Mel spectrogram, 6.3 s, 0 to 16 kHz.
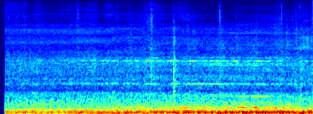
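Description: VIA Rail diesel passenger train led by a GE Genesis P42DC locomotive coming along the platform track. A low rumble grows steadily louder as the locomotive and its steel cars roll past.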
